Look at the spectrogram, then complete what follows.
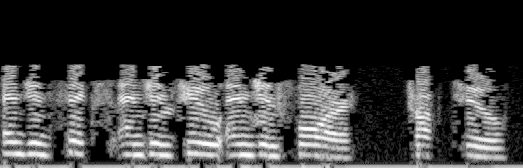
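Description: A man's voice: sits high, fairly even intonation, a little slow, dry recording. A man working as a fire dispatcher, speaking in clipped procedural phrases over a two-way radio. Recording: muffled band-limited dispatch radio feed.

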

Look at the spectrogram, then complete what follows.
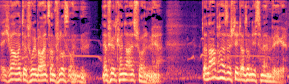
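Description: A man's voice: a little high, fairly quick, vocal fry, slight background noise. A man acting a stern, suspicious, protective older brother in a German audio drama, curt and commanding. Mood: cold, firm.

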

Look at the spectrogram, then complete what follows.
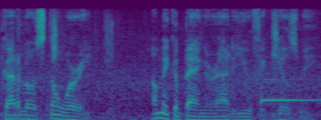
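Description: Gruff, low-voiced gang boss. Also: male voice, expressive, fast talker, very noisy. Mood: resolved. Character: brash, ruthless male gang boss. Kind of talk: video game cutscene acting.

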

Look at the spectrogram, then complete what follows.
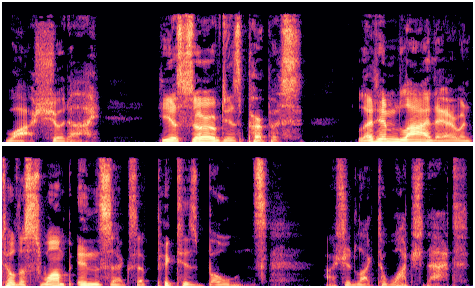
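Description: A man's voice: mid-range voice, slow pace, vocal fry, fairly bright tone, no echo, studio quality, exaggerated voice. A man voicing a brutal, scheming male villain in a throaty, guttural, boastful way for an adventure story. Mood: cruel contempt. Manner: boastful, menacing.

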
